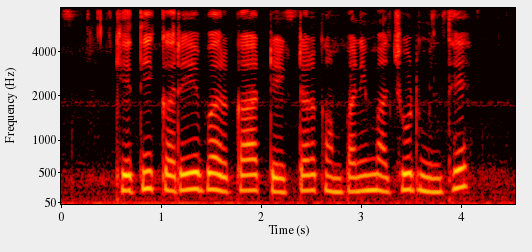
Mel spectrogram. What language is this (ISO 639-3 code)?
hne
